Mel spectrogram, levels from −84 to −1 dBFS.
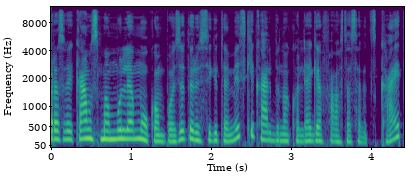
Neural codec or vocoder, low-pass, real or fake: none; 10.8 kHz; real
